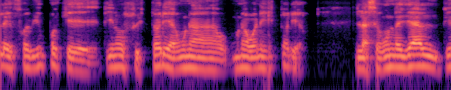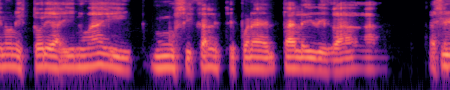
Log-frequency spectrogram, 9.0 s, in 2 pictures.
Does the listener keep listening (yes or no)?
no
